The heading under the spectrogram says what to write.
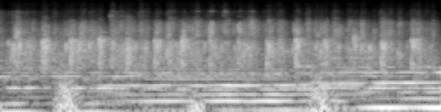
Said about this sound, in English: Now give God a hand clap of praise in this place.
